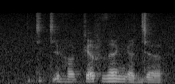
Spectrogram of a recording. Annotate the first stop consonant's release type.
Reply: plain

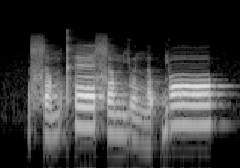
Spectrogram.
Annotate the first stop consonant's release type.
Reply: aspirated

